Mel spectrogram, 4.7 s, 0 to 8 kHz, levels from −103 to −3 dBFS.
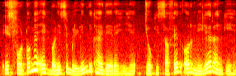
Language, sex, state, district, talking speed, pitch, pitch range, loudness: Hindi, male, Uttar Pradesh, Etah, 240 wpm, 120 Hz, 110-150 Hz, -16 LUFS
